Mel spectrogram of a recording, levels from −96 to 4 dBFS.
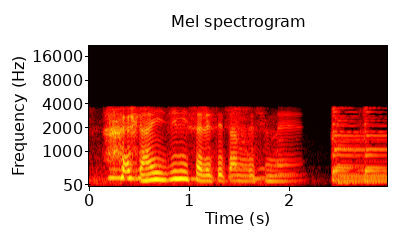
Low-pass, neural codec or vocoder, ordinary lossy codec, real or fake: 3.6 kHz; vocoder, 44.1 kHz, 128 mel bands every 256 samples, BigVGAN v2; none; fake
